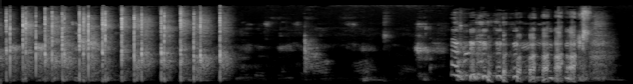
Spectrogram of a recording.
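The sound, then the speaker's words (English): Two loud bursts of crowd clapping at a comedy roast, a fast crackle of many hands with some laughter mixed in, separated by a few seconds of scattered quieter sounds. “It's okay to clap”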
